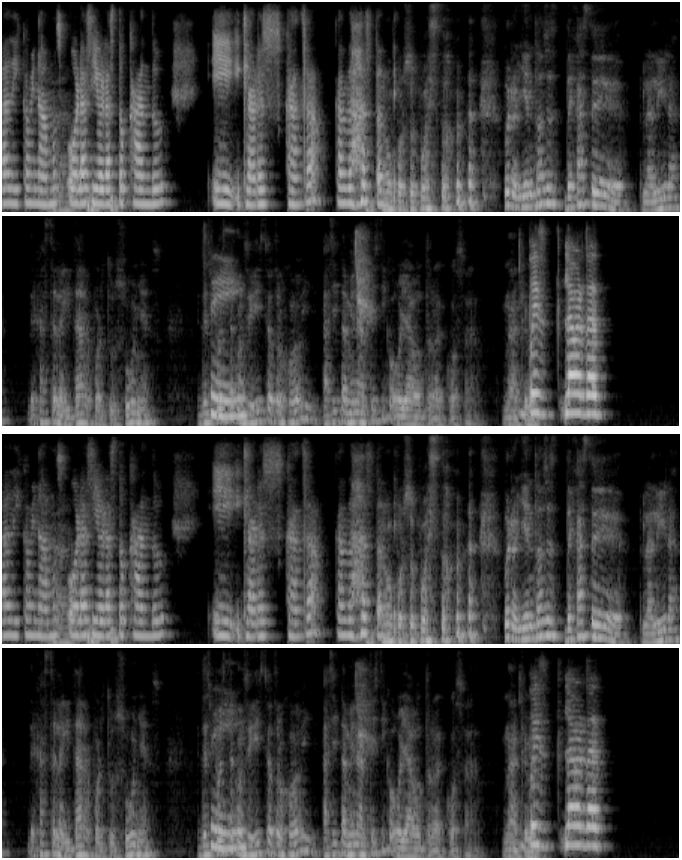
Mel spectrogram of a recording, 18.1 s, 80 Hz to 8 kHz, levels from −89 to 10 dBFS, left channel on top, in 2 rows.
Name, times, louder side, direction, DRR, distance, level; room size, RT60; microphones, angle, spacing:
voice 1, 0.0-2.5 2.8-5.2 11.8-12.3 13.8-13.9 15.9-17.0, left 4 dB, 50° left, 0.4 m, -22 dB
voice 2, 0.5-0.9 5.0-9.1 9.4-11.0 11.6-15.3 15.7-16.2, equal, 15° right, 0.5 m, -28 dB
2.7 x 2.2 x 4.0 m
head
